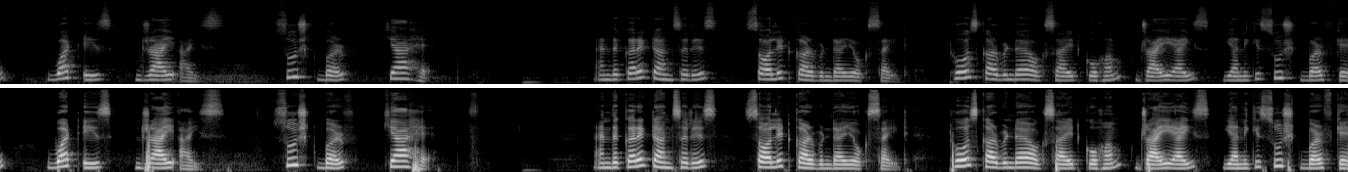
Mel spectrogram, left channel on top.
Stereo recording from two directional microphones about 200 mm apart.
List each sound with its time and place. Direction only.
0.4 s a woman's voice: 50° right (ahead or behind)
5.9 s a woman's voice: 50° right (ahead or behind)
